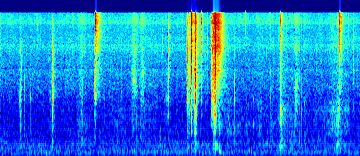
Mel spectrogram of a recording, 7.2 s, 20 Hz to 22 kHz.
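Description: Saiga-410 shotgun being handled: scattered short metallic clicks, with a quick run of clicks about four seconds in and a sharp, louder clack right after.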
